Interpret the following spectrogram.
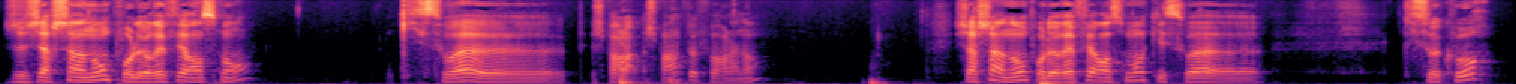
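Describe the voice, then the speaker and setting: A man's voice: mid-range voice, lively intonation, moderate pace, long pauses. Young man, podcast host, joking slangy banter. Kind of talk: casual podcast chat.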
